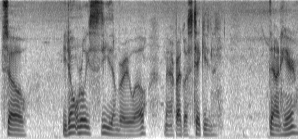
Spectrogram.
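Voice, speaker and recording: A man with a fairly low, warm voice leads an unhurried, informal video tour of a project he installed as an audio-video installer. He's outdoors by a backyard pool, chatting enthusiastically to the camera, with a little hiss or hum in the audio.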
